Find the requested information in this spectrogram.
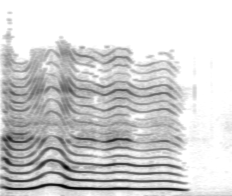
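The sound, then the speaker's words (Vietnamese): A little girl wails while struggling in her older sister's arms, one long drawn-out cry of about two seconds, its pitch lifting briefly before settling and trailing off into silence. “Cầu Đệ gào khóc, đấm vào mặt chị.”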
